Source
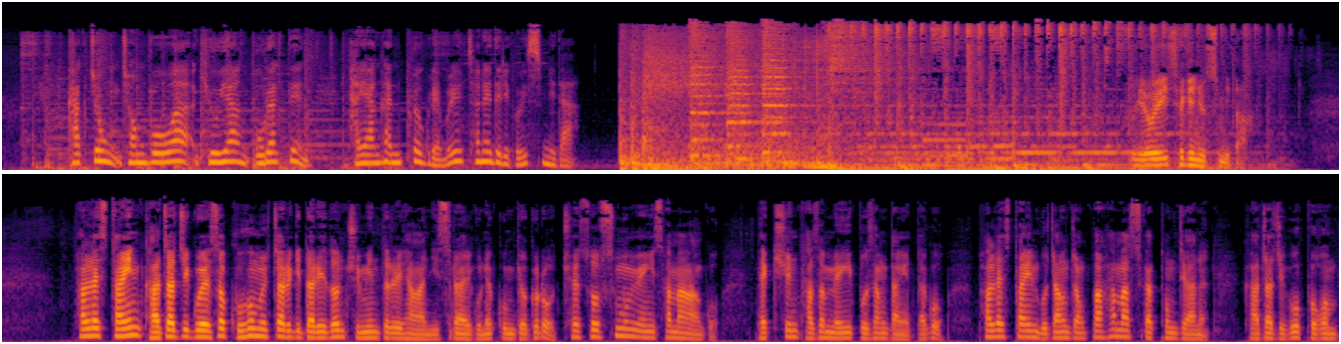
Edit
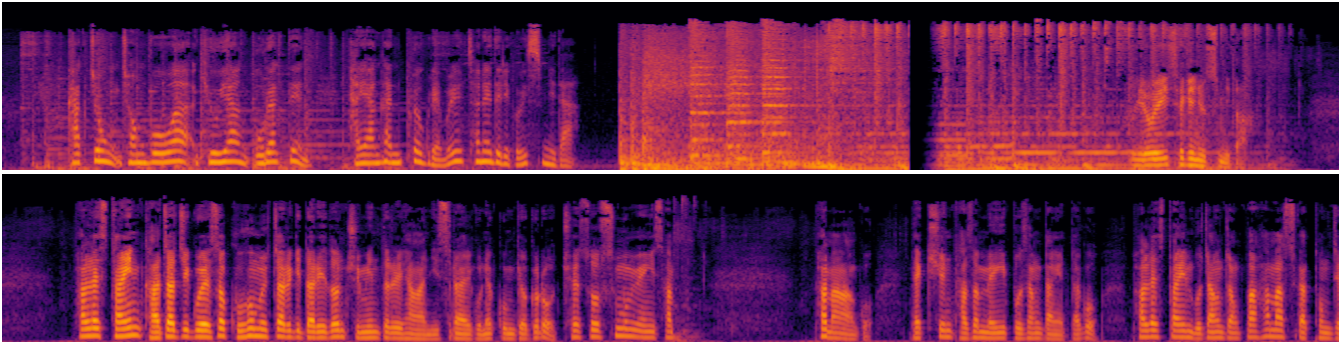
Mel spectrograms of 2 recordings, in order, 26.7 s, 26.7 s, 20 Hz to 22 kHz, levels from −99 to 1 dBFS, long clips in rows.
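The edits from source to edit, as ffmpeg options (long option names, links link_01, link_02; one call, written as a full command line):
ffmpeg -i in.wav -filter_complex "[0:a]asplit=4[link_01][link_02][link_03][link_04];[link_01]atrim=end=9.07,asetpts=PTS-STARTPTS,afade=type=out:start_time=9.066:duration=0.004:curve=hsin[link_05];[link_02]atrim=start=9.07:end=20.082,asetpts=PTS-STARTPTS,afade=type=in:duration=0.32:curve=exp[link_06];[link_03]atrim=start=12.668:end=14.212[link_07];[link_04]atrim=start=20.078[link_08];[link_05][link_06]concat=n=2:v=0:a=1[link_09];[link_09][link_07]acrossfade=duration=0.004:curve1=hsin:curve2=hsin[link_10];[link_10][link_08]acrossfade=duration=0.004:curve1=hsin:curve2=hsin" out.wav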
